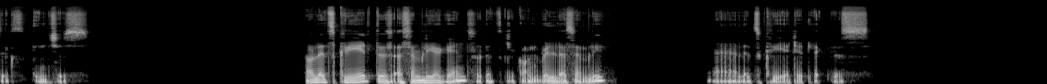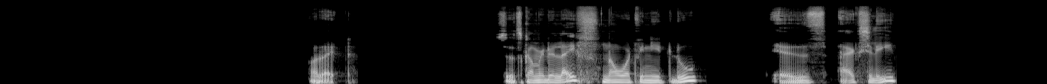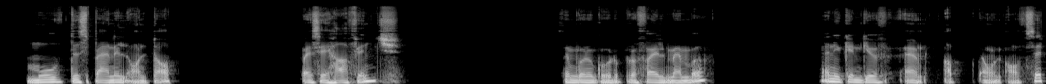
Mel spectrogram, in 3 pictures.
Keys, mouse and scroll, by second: 0.0-0.9 typing, 1.3 Tab, 1.7 middle click, 2.4 middle click, 2.7-7.8 scroll down 4, 10.9 middle click, 11.5 space, 11.8-13.0 scroll up 15, 13.0 middle click, 14.5-15.1 scroll down 11, 15.1-15.8 scroll up 10, 15.8 middle click, 16.6 scroll down 6, 16.9-17.3 scroll up 6, 17.3-18.2 scroll down 18, 18.2-18.9 scroll up 14, 18.9 scroll down 1, 19.4-19.9 scroll down 3, 19.9-20.6 scroll up 4, 20.6 middle click, 23.2 middle click, 23.6-24.4 scroll up 9, 24.4-29.7 scroll down 6, 30.6-31.4 typing.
